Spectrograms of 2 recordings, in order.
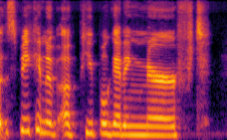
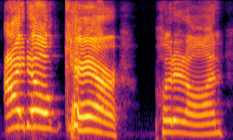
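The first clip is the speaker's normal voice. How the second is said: defiant character voice; 4 semitones higher, 8 dB louder, slower than usual. Retold or imitated. Character voiced putting on cursed hat.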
